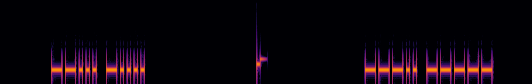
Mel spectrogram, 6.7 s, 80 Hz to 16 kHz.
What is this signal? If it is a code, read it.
Morse code, heard as a keyed tone, about 28 wpm, 700 Hz. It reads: 76 80
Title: Numbers - 2-Digit 28wpm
